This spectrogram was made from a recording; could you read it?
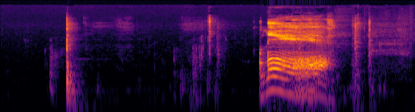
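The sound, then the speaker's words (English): A person drinking a pint of beans: a few short, wet gulping and swallowing clicks with pauses between them, followed by a loud, strained, wavering groan of disgust, then a couple of faint clicks. “No, because I'm drinking a pint of beans.”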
